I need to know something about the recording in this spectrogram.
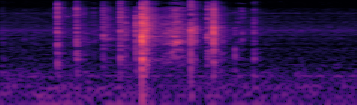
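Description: Light, quick clicks and taps of long fingernails and stiff card stock as an oracle card is handled and turned over, about a dozen irregular ticks with the loudest about a second in.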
